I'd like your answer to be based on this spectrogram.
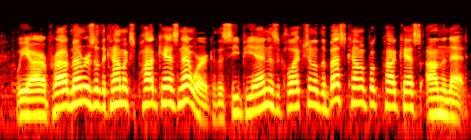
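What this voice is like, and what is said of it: Polished radio announcer voice. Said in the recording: “I love ... announcer voice.”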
